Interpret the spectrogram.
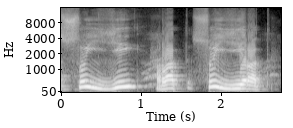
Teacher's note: या मुशद्दद है, तो इसको पढ़ेंगे दो बार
